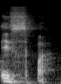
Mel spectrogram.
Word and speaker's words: aespa: Se você não lê o A, você fala expa.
